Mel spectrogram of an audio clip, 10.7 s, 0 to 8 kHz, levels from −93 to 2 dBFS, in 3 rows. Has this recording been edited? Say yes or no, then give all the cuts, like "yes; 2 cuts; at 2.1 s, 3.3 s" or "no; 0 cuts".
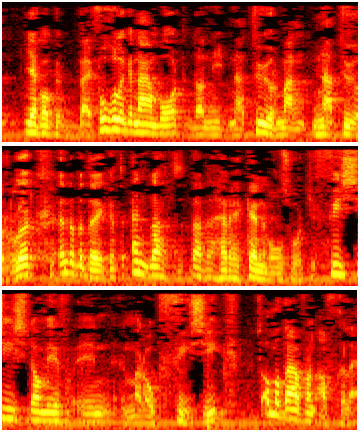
no; 0 cuts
